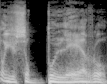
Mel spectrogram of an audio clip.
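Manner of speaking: low, drawn-out voice dripping with disgust. Showing how the word must be pronounced, said with disgust. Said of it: "You almost have to say it with disgust".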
